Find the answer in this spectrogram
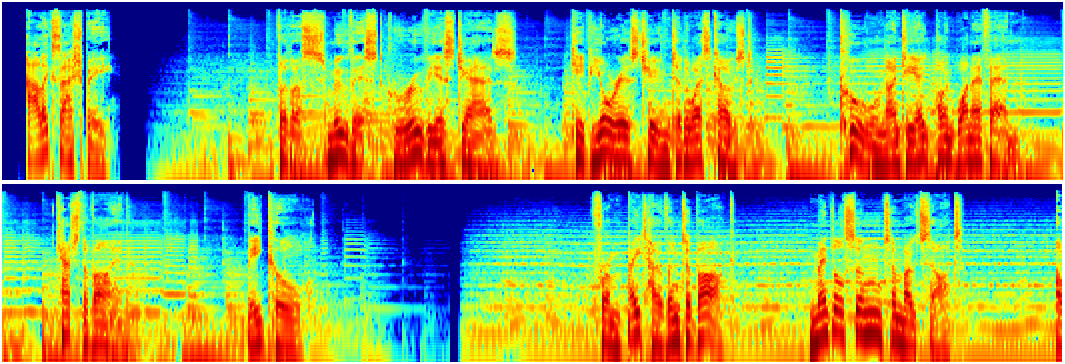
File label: Imaging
